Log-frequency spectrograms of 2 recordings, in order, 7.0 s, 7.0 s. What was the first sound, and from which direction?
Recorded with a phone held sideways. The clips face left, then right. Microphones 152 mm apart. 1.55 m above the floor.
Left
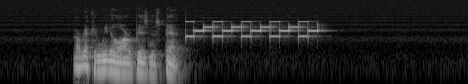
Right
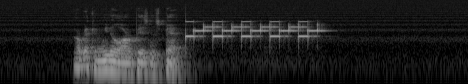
A man speaking, 75° left (ahead or behind).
